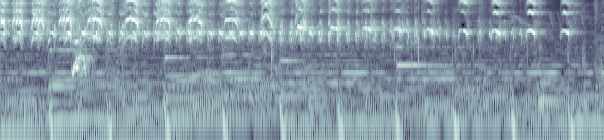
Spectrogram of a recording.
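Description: A songbird singing a long, rapid run of evenly repeated high notes, over steady background music.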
